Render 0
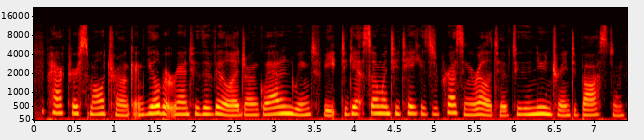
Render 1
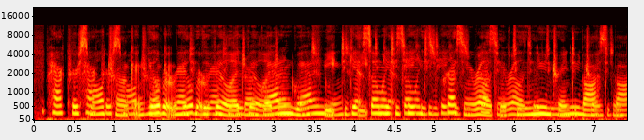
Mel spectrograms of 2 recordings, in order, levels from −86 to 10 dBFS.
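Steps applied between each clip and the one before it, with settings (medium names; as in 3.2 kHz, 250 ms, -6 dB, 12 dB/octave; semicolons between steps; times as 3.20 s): delay 414 ms -4.5 dB; trim +8.5 dB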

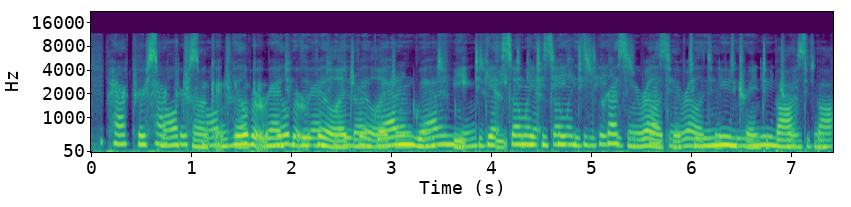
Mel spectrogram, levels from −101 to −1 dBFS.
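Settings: bass shelf 230 Hz +11 dB; trim -3 dB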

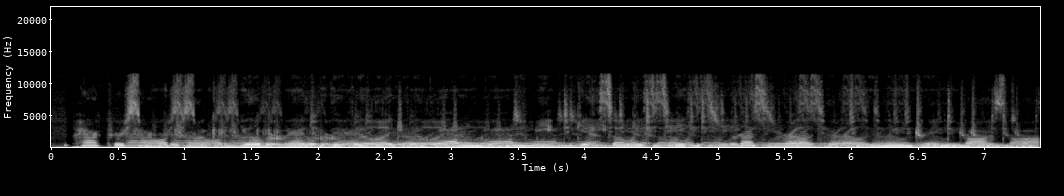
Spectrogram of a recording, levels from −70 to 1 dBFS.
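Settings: feedback delay 329 ms, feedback 43%, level -8 dB; trim -1 dB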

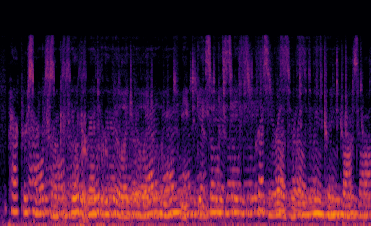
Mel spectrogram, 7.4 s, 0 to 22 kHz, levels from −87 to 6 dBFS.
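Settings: chorus 0.52 Hz, delay 18.5 ms, depth 4.6 ms; trim -7 dB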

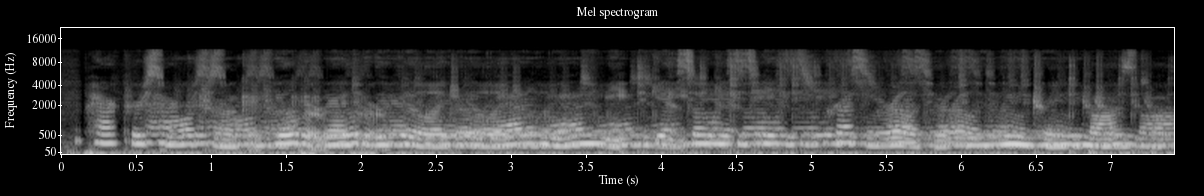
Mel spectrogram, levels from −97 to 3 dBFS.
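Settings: peaking EQ 5.3 kHz -6.5 dB 0.97 oct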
